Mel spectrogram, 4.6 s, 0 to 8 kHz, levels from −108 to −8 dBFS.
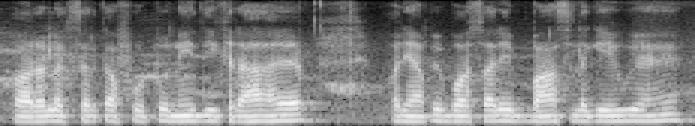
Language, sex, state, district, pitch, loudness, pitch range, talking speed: Hindi, male, Jharkhand, Deoghar, 125 Hz, -18 LUFS, 125-130 Hz, 235 wpm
